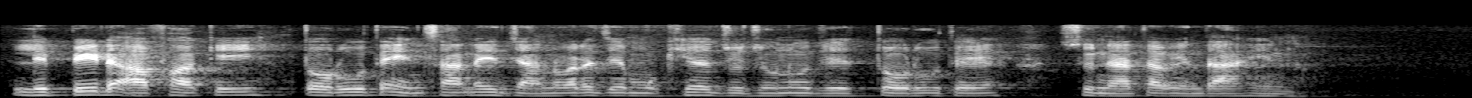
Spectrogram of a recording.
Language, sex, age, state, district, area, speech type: Sindhi, male, 30-45, Gujarat, Surat, urban, read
